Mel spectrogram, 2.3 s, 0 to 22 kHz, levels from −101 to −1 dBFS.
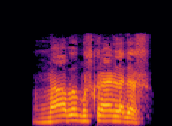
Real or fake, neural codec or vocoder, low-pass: real; none; 7.2 kHz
